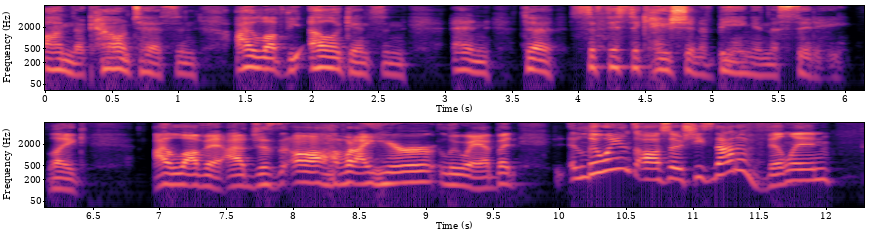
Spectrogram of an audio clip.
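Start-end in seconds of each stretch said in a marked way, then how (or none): 0.0-6.1 deep, low, raspy smoker's voice. Imitating Luann de Lesseps talking about the city: Luann de Lesseps deep smoker's voice. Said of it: "she talks like this".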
